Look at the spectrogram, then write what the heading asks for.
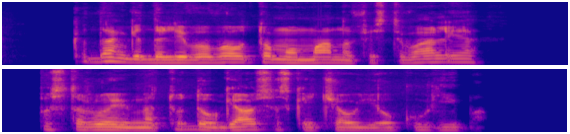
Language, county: Lithuanian, Tauragė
